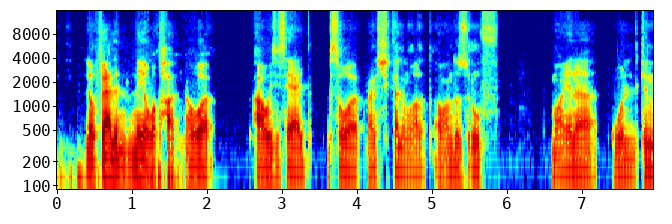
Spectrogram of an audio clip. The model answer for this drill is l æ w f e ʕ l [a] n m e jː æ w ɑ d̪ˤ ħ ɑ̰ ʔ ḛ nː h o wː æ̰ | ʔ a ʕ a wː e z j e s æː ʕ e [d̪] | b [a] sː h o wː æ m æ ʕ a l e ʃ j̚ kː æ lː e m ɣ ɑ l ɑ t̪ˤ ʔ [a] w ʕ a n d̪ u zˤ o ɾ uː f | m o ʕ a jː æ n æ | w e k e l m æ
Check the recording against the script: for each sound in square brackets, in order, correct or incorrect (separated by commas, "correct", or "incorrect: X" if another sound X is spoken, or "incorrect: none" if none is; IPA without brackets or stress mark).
incorrect: æ, correct, incorrect: æ, incorrect: æ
